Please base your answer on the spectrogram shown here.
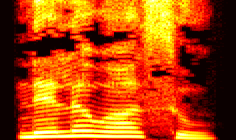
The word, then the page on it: ನೆಲವಾಸು: nelavāsu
